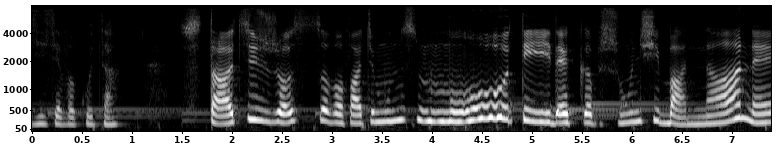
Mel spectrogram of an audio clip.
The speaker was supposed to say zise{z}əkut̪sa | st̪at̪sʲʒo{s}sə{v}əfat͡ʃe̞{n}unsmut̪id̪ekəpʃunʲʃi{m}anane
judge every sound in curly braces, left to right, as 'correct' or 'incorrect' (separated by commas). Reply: incorrect, correct, correct, incorrect, incorrect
